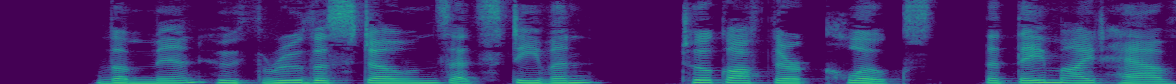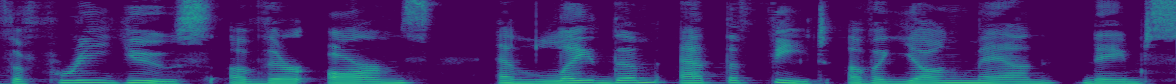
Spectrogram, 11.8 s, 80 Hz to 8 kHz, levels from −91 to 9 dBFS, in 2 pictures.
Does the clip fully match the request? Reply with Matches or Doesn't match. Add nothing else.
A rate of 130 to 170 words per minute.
Doesn't match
